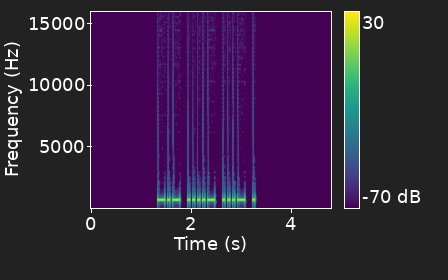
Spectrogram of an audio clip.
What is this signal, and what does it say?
Morse code, heard as a keyed tone, about 25 wpm, 700 Hz. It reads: K4VE
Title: Speed Racing - USA 1x2 Call Signs 20wpm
